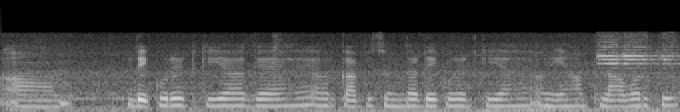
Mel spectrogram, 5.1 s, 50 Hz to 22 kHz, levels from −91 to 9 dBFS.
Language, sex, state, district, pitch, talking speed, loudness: Hindi, female, Maharashtra, Gondia, 200 Hz, 175 wpm, -19 LUFS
